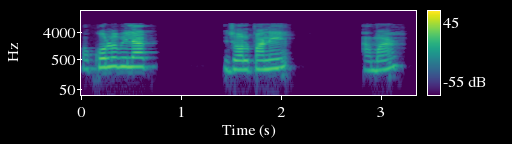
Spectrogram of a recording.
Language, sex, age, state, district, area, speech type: Assamese, female, 45-60, Assam, Biswanath, rural, spontaneous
